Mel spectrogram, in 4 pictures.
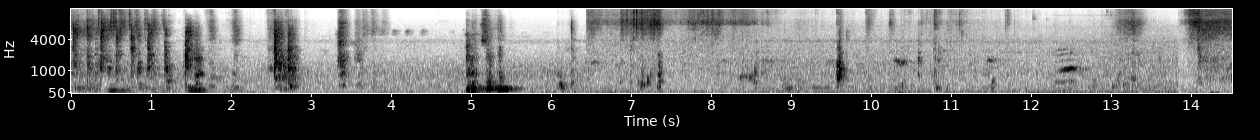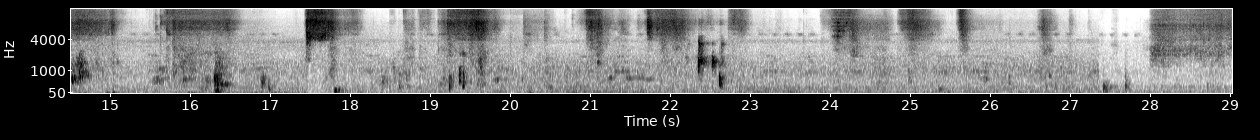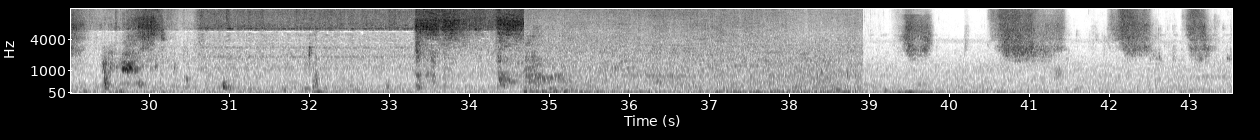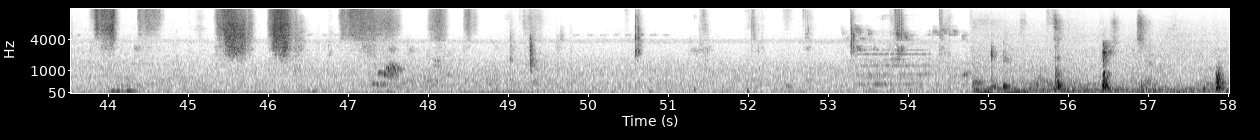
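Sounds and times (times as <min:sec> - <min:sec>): water spraying from hose: 0:00.0 - 0:03.9, 0:06.4 - 0:23.1, 0:23.9 - 0:27.0, 0:28.0 - 0:39.8, 0:40.5 - 0:44.6, 0:45.4 - 0:48.2
broom sweeping concrete: 0:06.4 - 0:09.0, 0:13.0 - 0:23.1, 0:23.9 - 0:27.0, 0:38.7 - 0:39.9, 0:40.5 - 0:44.7, 0:45.3 - 0:48.6.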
